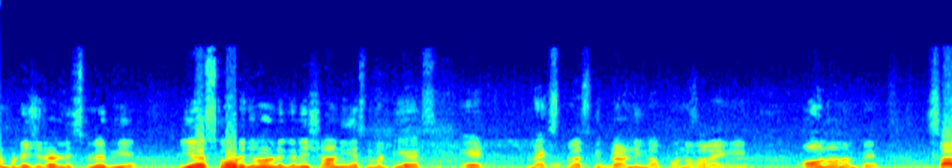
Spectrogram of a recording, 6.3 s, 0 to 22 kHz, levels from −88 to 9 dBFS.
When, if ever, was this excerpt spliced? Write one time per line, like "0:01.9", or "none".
none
